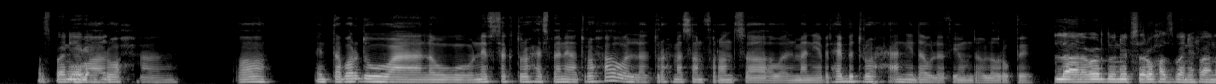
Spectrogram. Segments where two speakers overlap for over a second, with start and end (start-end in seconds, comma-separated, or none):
none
